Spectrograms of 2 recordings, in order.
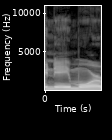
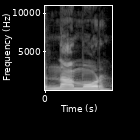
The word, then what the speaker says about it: Namor: you got my boy name or right here or not more as he likes to pronounce it in the film and you also have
